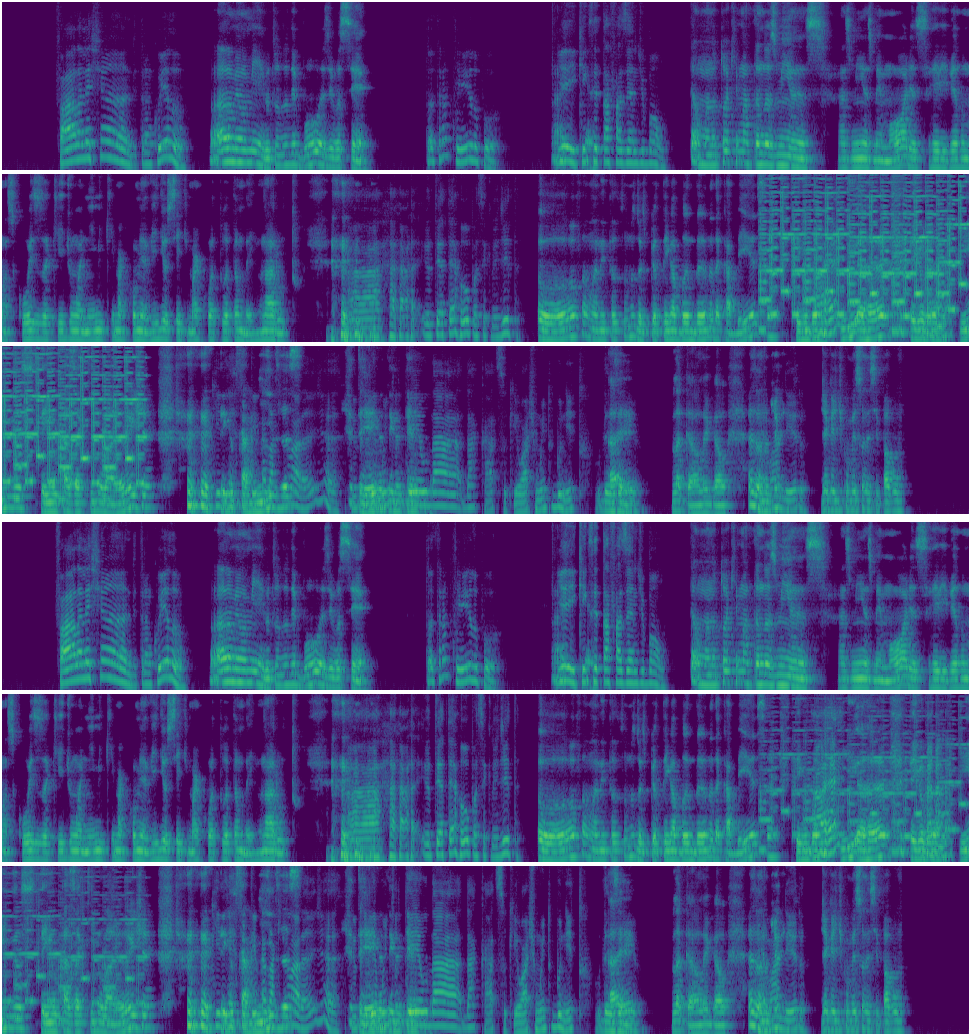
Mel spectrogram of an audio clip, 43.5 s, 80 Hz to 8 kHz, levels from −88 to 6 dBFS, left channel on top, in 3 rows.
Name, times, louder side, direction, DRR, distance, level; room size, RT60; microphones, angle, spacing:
voice 1, 0.8-2.8 6.4-7.5 8.3-10.0 19.7-22.3 26.6-27.1 28.4-28.8 32.0-38.5 40.3-41.1, right 3 dB, 35° right, 0.6 m, -32 dB
voice 2, 3.1-5.5 8.2-8.5 8.7-8.9 10.3-20.2 22.5-33.5 34.2-35.3 38.1-38.5 39.1-40.7 41.3-42.5, right 1 dB, 10° right, 0.9 m, -28 dB
sound 1, 25.9-31.2, left 9 dB, 85° left, 0.5 m, -28 dB
8.9 x 3.5 x 3.6 m
head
